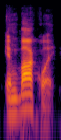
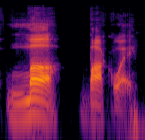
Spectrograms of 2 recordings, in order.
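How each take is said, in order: First: It begins with an 'em' sound, like the letter M. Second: It begins with a short 'muh' sound. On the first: The speaker calls it wrong. "I've been saying Mbakwe like you pronounce the letter M word" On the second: The speaker calls it right. "It's Mabakwe. Like M U H"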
